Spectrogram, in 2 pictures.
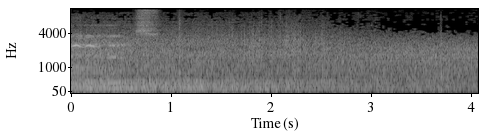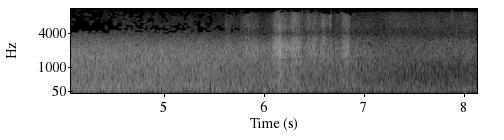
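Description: Wind on the microphone, a steady rushing noise that slowly dies away.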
